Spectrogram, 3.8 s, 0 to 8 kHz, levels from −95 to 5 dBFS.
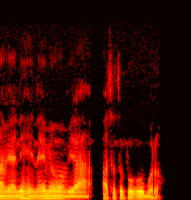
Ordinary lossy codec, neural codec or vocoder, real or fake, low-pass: MP3, 48 kbps; none; real; 7.2 kHz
